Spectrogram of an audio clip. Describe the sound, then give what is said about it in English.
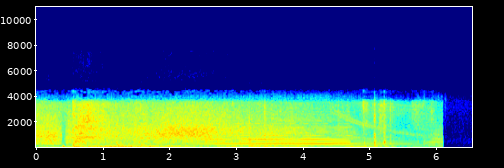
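Artillery bombardment explosions form a dense, continuous heavy roar lasting about six seconds. A droning tonal hum runs through the second half before the rumble thins out and cuts off abruptly. “This bombardment could be a tactical diversion on the part of the Doctor.”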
